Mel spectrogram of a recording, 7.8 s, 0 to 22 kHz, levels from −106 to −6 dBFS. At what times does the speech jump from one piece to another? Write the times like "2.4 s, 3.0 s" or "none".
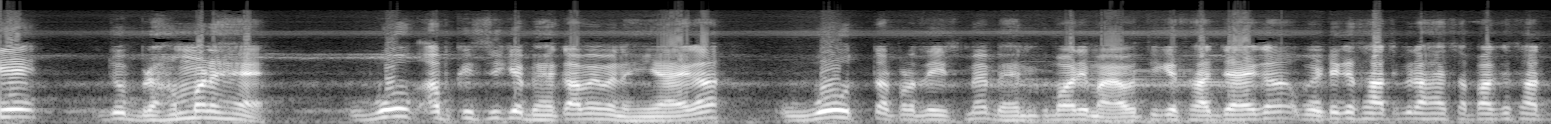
6.6 s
